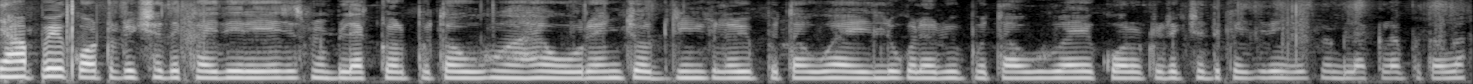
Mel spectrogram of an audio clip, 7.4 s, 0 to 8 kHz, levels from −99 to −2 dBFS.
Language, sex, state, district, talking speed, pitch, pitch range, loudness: Hindi, female, Bihar, Darbhanga, 350 wpm, 230 Hz, 225-235 Hz, -21 LUFS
